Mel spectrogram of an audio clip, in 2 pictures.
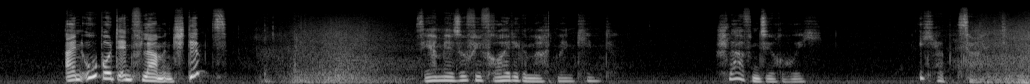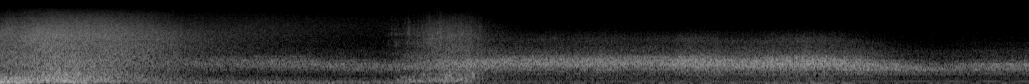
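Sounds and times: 
speech: 0:00.7 - 0:02.3, 0:04.2 - 0:06.2, 0:07.2 - 0:08.3, 0:09.2 - 0:10.6
sea waves and surf: 0:01.0 - 0:04.9, 0:09.2 - 0:20.5.

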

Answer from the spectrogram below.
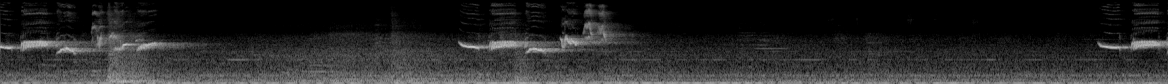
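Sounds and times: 
common blackbird song by a residence building in Brussels: 0:00.0 - 0:02.2, 0:04.6 - 0:06.6, 0:10.9 - 0:11.6.

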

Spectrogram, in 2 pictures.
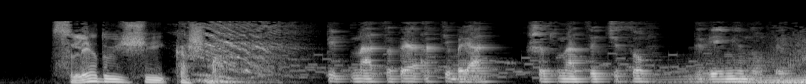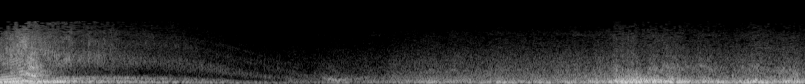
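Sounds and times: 
speech: 0:00.7 - 0:02.5, 0:03.3 - 0:08.7
gusts of wind swirling leaves: 0:07.0 - 0:16.1.

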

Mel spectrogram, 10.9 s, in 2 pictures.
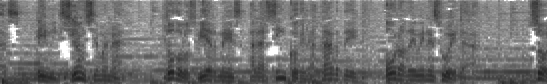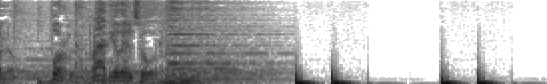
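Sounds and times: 
speech: 0:00.1 - 0:07.5
heartbeat sound effect: 0:08.4 - 0:09.1, 0:09.8 - 0:10.6.

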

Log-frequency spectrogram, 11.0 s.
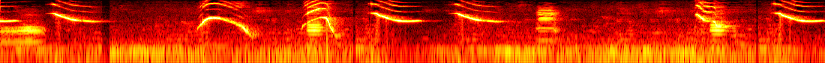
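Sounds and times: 
lovebird calls used as a lure: 0:00.0 - 0:01.4, 0:04.0 - 0:07.5, 0:09.3 - 0:11.0.

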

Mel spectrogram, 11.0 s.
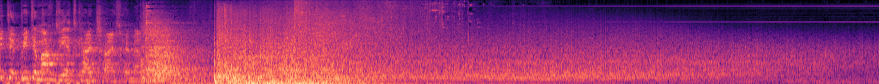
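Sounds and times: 
speech: 0:00.0 - 0:02.5
heavy explosion in a shopping centre in Oberhausen: 0:01.7 - 0:10.0.

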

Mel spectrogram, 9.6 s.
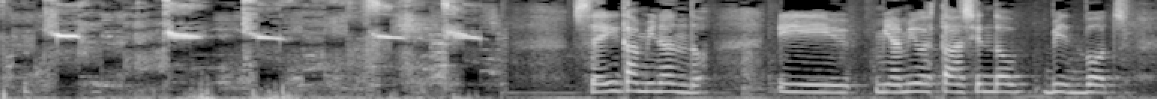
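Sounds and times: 
birds squabbling and chirping: 0:00.0 - 0:04.2
speech: 0:04.9 - 0:09.5.

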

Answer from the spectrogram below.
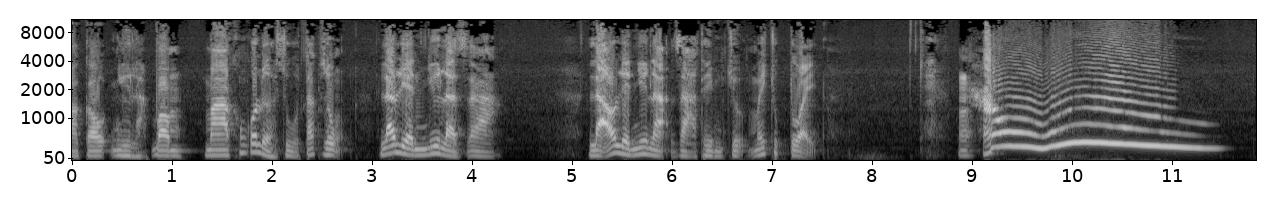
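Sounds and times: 
speech: 0:00.0 - 0:04.3, 0:05.2 - 0:07.6, 0:08.6 - 0:10.1
wolf howling: 0:09.1 - 0:11.6.

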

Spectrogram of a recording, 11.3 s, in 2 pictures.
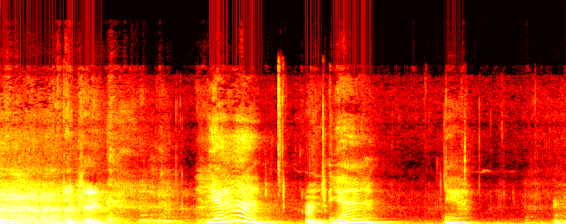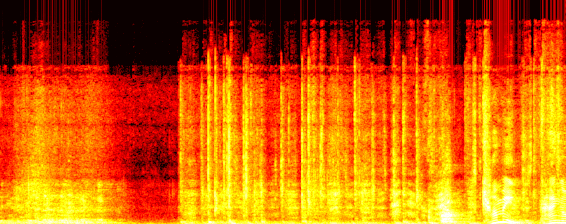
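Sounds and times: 
laughter: 0:00.0 - 0:01.9, 0:05.5 - 0:07.0
speech: 0:00.6 - 0:01.3, 0:02.0 - 0:04.8, 0:05.5 - 0:06.8, 0:10.6 - 0:11.3
dog panting: 0:07.4 - 0:11.3.

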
